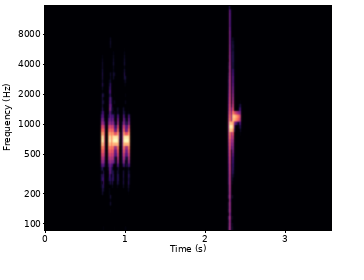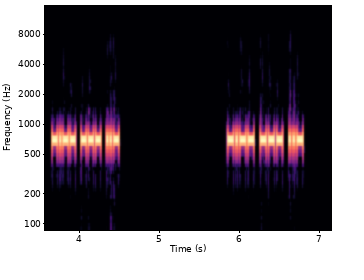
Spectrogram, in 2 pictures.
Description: Morse code, heard as a keyed tone, about 45 wpm, 700 Hz. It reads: EAT YOU YOU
